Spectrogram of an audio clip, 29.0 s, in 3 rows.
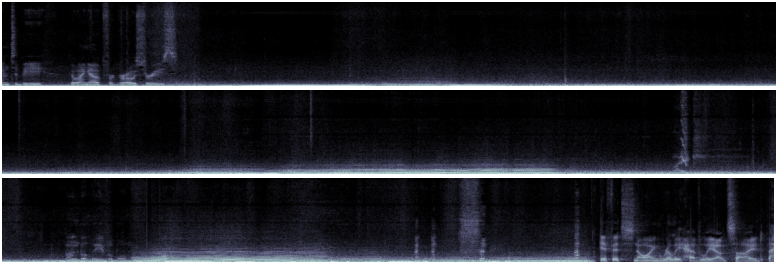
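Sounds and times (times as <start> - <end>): car engine accelerating: 1.5 - 26.8.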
